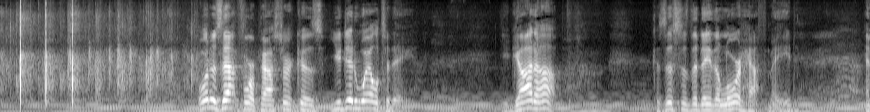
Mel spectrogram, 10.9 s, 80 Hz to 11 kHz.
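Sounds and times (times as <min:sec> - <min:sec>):
congregation clapping hands: 0:00.0 - 0:03.6
speech: 0:02.5 - 0:05.2, 0:06.4 - 0:07.0, 0:08.2 - 0:10.0.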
